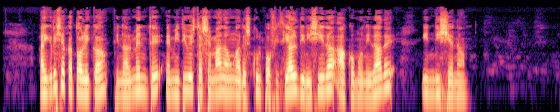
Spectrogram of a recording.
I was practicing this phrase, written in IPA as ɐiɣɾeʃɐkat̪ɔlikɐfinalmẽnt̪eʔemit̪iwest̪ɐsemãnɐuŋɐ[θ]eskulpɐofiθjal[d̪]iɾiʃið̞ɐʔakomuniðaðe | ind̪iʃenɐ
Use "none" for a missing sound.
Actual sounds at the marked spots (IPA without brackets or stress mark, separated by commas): ð, d̪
